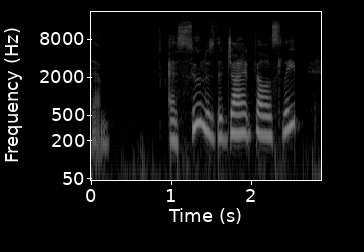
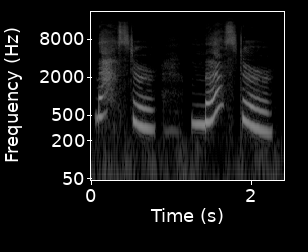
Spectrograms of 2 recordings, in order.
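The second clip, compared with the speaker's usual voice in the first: higher, urgent calls; harp's cry; 6 semitones higher, much slower than usual. Acted. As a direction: cry out in alarm for help. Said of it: "it screamed".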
